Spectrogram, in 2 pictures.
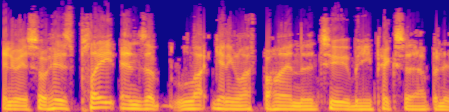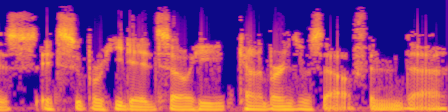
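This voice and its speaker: A man hosting a podcast, retelling a show scene by scene in a loose, rambling way. He keeps stopping to restart his sentences and jumps into little acted-out lines from the characters. His voice sits a little low and sounds dry and close. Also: steady tone, quick pace, creaky, fairly bright tone, no echo, poor audio. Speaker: podcast host. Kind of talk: casual episode recap.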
